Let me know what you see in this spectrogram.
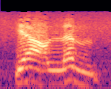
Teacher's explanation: در عین این فشار کمتر هست و هوا راحت تر از حنجره عبور میکنه و به همین خاطر صدای عین نرمتر شنیده میشه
